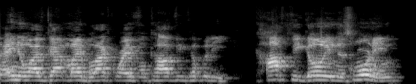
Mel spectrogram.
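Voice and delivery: ordinary delivery

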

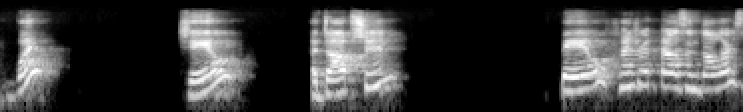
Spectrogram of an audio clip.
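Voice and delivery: high, loud, incredulous questions; stunned disbelief. Retold or imitated. Client echoing the lawyer's threats, in shocked disbelief.

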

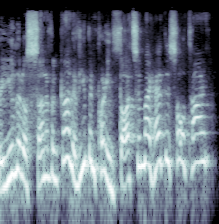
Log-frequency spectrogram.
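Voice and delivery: high, excited amazed cry; father to daughter, overjoyed and amazed; delighted disbelief. Retold or imitated. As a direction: squeal it with joyful astonishment. Delighted realization, retold exclamation.

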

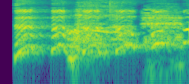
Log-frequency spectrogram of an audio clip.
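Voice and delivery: a laugh shooting up high; delighted high laugh. Real, not acted. Laughing at cranky patient.

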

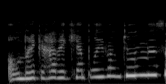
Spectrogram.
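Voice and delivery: high, hushed incredulity; retold disbelief. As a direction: squeal it under your breath in mock disbelief. Retelling own incredulous inner reaction.

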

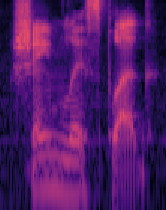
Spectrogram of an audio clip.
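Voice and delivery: softly muttered second shameless plug; quiet aside. Real, not acted. Self-aware aside after plugging program.

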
